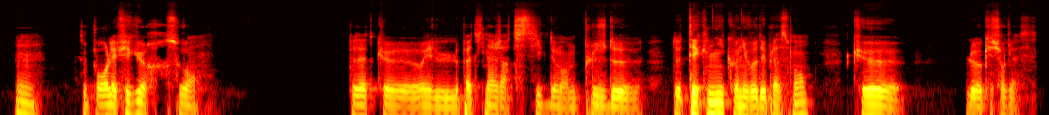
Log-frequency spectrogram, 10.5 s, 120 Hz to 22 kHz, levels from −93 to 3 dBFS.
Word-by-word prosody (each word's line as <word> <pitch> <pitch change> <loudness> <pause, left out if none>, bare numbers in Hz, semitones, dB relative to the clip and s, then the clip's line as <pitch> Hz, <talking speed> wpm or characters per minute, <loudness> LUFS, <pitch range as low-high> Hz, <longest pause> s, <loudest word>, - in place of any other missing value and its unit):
Mmh, 110 -3 -1 0.5
c'est - - -8
pour 100 0 +3
les 95 - +4
figures, 110 -1 -1
souvent. 95 -4 -2 1.5
Peut-être 100 -1 0
que, 90 -2 -1
oui, 95 -1 +1
le 90 0 -2
patinage 95 -2 -1
artistique 95 +3 -5
demande 85 -2 -5
plus 95 -3 -3
de 90 -2 +1 0.3
de - - +2
technique 110 -1 +5
au 95 - +4
niveau 90 0 +4
des 90 - +4
placements 105 +3 -2 0.4
que, - - -1
heu, 95 -5 +4 0.6
le 95 - +1
hockey 90 - -3
sur - - -3
glace. - - -12
95 Hz, 155 wpm, -25 LUFS, 90-100 Hz, 1.5 s, technique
